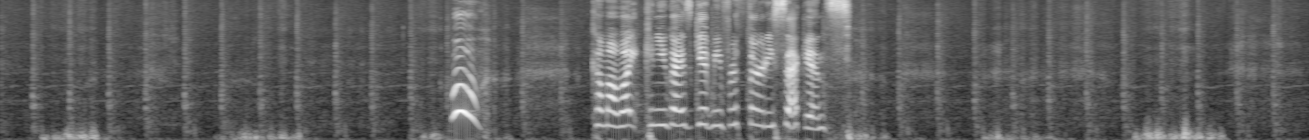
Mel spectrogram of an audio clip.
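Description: Running feet thud steadily on a treadmill belt.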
